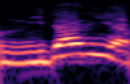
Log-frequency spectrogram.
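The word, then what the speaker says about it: Cnidaria: দেখো, নিডারিয়া বানানটা কিন্তু শুরু হয় ইংরেজি বর্ণমালার সি অক্ষর দিয়ে, সো নিডারিয়া।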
